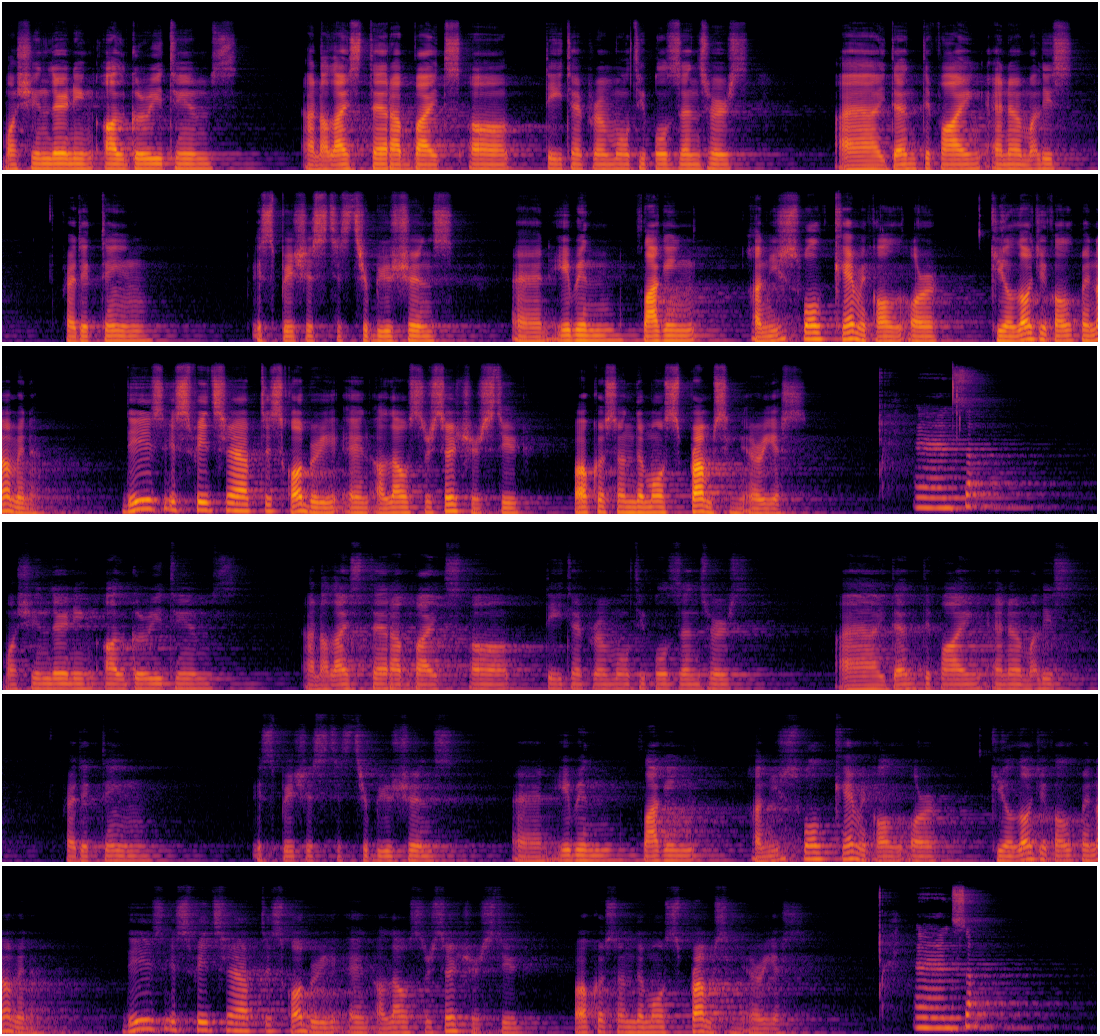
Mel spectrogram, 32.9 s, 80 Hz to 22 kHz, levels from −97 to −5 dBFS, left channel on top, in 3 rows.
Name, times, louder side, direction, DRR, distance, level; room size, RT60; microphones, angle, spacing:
voice 1, 0.0-2.3 3.0-5.1 5.4-7.4 8.4-10.7 11.6-12.5 13.5-15.4 16.1-17.9 18.4-20.3 20.9-22.3 23.1-27.1 27.6-29.9, left 7 dB, 90° left, 18 dB, 0.3 m, -35 dB
voice 2, 30.7-31.6, right 2 dB, 30° right, 4 dB, 1.0 m, -40 dB
16.5 x 5.6 x 8.7 m, 2.1 s
head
